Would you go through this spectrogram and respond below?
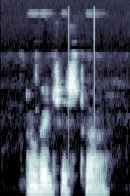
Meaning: An official keeper or recorder of records.: An officer in a university who keeps enrollment and academic achievement records
- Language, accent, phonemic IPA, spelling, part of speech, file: English, Southern England, /ˈɹɛd͡ʒ.ɪsˌtɹɑɹ/, registrar, noun, LL-Q1860 (eng)-registrar.wav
